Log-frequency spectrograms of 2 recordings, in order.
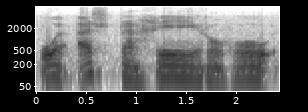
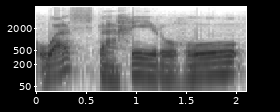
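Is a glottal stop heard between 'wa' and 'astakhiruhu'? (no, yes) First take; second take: yes; no. First: A glottal stop separates the two words. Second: The two words run together without a glottal stop. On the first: The speaker calls it right. "Tepatnya adalah wa astakhiruhu" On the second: The speaker calls it wrong. "tidak tepat alias salah kalau dibaca wastakhiruhu"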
